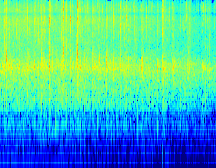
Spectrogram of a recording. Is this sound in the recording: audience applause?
yes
